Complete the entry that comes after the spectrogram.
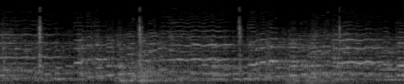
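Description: A clock ticks steadily, four crisp ticks spaced about a second apart, over a soft, sustained musical backdrop.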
